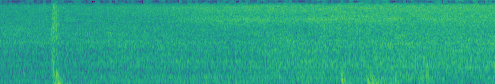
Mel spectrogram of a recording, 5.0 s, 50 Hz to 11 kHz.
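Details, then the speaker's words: 2004 GMC Yukon V8 after fuel injector replacement, bank cylinder three previously troubled: deep, steady idle with even beat, no misfire stumble, couple of small clunks, no leaks; idle slightly improved, normal. "so we didn't mess with that connection but it looks fine no leak idle sounds a little better maybe"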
